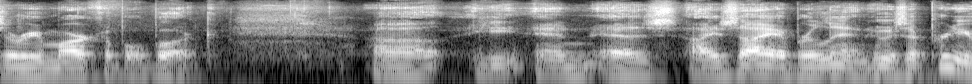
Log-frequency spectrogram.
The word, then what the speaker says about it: Isaiah: And Isaiah Berlin, and he does pronounce it Isaiah, not Isaiah, said Herzen was the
